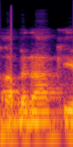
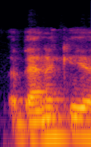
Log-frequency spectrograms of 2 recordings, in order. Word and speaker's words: Abenaki: I believe, the Western Abenaki or Sokoko. I don't know if I'm pronouncing the tribal name correctly. Abenaki or Abenaki, I've heard people pronounce that tribe name that way too.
